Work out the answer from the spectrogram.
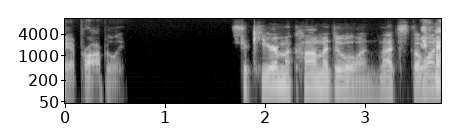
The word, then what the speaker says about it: Shakir Mukhamadullin: Shakir Mukhamadullin. That's the one name I thought. Shakir Mukhamadullin, I believe.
